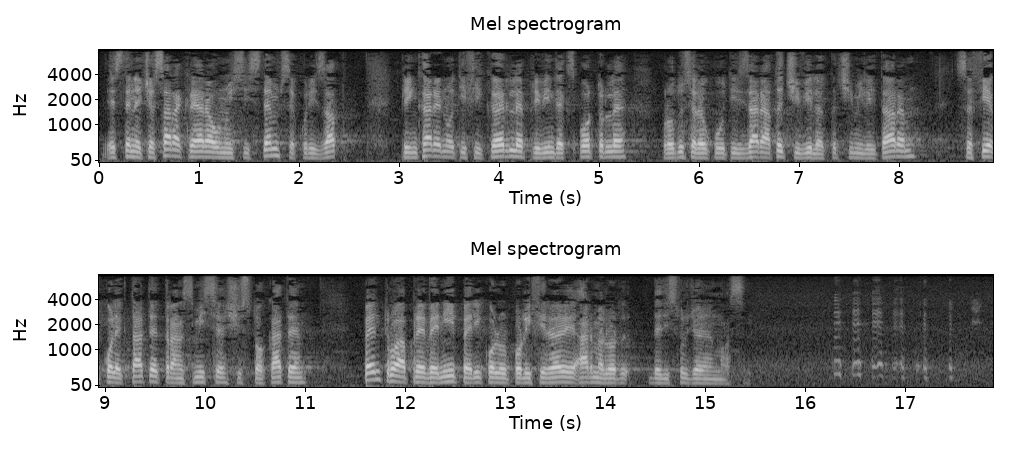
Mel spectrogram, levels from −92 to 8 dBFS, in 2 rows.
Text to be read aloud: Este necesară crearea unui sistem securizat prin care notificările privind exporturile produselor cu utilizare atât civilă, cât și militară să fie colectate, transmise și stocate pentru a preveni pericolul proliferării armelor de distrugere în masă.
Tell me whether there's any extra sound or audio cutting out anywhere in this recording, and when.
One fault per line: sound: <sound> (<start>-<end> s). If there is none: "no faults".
sound: laugh (16.3-17.8 s)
